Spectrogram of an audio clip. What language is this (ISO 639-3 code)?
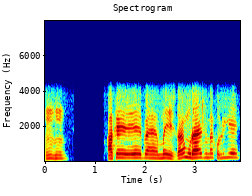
doi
